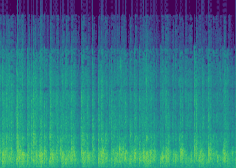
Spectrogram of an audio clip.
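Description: A church congregation claps loudly and steadily for several seconds, a dense, continuous roll of many hands with a rhythmic, uneven pulse.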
